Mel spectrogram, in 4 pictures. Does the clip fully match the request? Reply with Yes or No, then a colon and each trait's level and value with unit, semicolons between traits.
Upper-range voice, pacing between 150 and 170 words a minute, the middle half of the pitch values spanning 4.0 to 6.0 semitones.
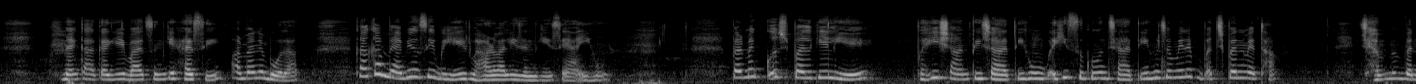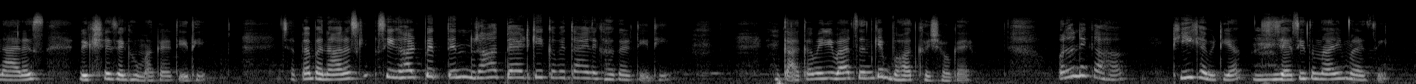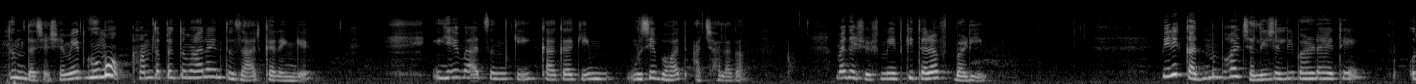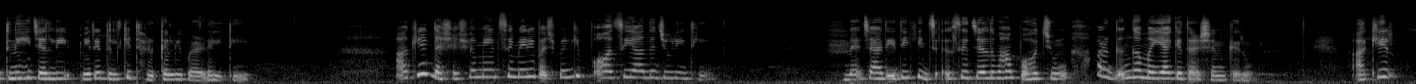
Yes: very high, 265 Hz; average, 160 wpm; average, 5.3 semitones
